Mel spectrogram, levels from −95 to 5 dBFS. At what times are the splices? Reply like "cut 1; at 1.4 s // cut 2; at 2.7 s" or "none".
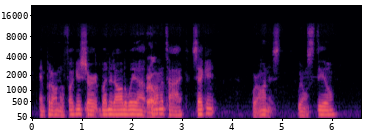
cut 1; at 3.0 s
